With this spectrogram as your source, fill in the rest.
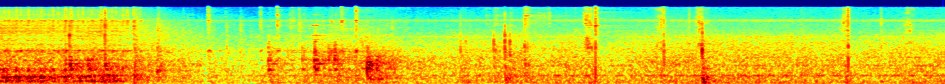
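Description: A sewing machine stitching a trouser waistband, a steady close mechanical whir with small ticking clicks and rattles throughout, no talk.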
